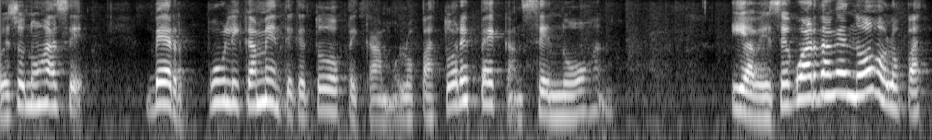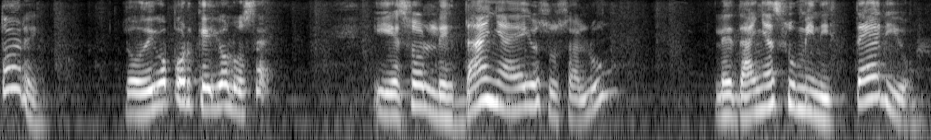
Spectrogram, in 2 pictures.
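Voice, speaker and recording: A woman's voice: a little high, warm tone. A middle-aged woman giving an earnest, confessional sermon-style testimony as a lay preacher, speaking to her listeners as beloved.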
